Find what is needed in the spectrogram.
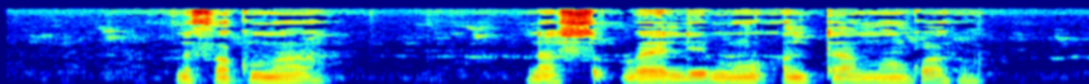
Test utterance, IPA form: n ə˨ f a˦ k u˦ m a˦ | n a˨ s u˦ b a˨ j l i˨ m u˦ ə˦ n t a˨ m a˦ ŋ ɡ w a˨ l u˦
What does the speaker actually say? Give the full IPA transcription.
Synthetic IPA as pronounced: n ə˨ f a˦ k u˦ m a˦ | n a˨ s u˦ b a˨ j l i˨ m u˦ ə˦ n t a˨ m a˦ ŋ ɡ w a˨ ɾ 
